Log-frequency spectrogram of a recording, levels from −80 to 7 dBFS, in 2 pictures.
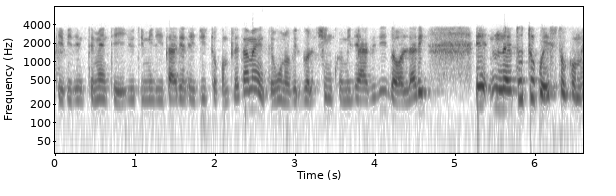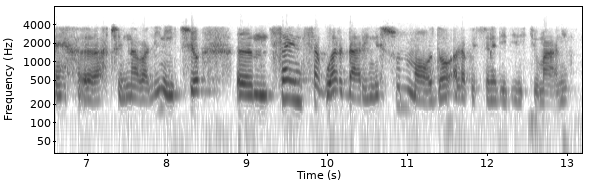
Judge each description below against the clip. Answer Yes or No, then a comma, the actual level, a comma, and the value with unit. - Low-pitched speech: No, medium, 165 Hz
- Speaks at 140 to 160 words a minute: No, average, 120 wpm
